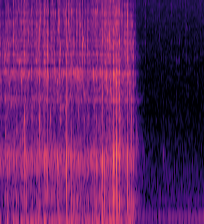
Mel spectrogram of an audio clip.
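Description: Sparkling water fizzing in a glass: a fine crackle of many tiny bubble pops that stops abruptly about one and a half seconds in.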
